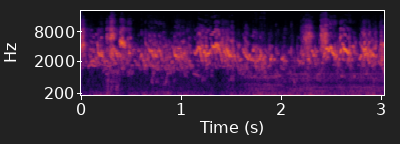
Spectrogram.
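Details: Short burst of Australian budgie chirping: clear squeaky notes and scratchy warbles from several birds, tumbling over each other rapidly.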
